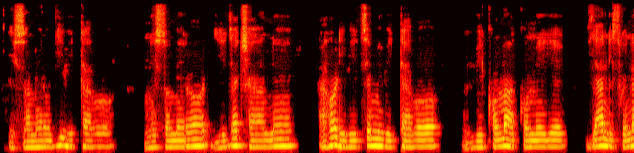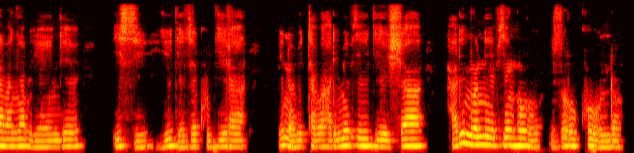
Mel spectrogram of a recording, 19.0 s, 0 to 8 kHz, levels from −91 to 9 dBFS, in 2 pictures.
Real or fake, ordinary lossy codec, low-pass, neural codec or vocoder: real; AAC, 48 kbps; 7.2 kHz; none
